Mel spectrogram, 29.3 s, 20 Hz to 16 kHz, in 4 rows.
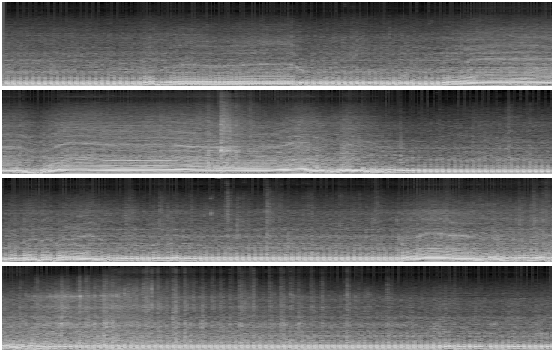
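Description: Yamaha R25's 250cc parallel-twin engine running at low riding speed, its revs rising and falling several times with the throttle.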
